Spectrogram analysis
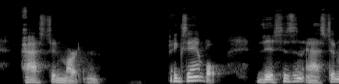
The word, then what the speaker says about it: Aston Martin: Stop the air. Mart and fall to the end. Martin. This is the most common way to pronounce it in America. Aston Martin. Not Aston Martin. Aston Martin.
